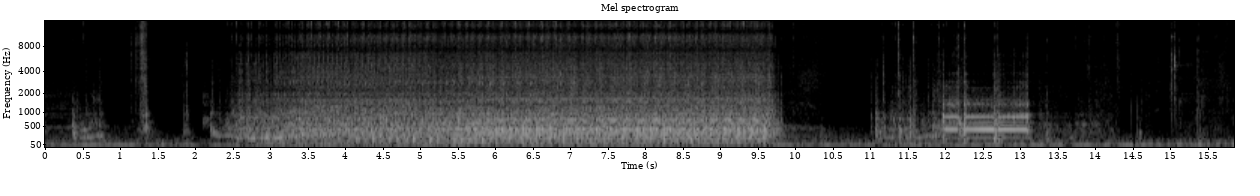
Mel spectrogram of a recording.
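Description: A sewing machine stitches a quilt block in a steady, fast, continuous run lasting several seconds, close and clear, with short quieter bursts of stitching after it.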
